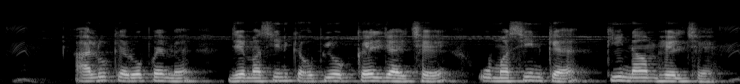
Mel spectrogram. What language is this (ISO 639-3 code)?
mai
